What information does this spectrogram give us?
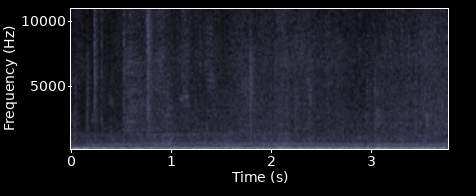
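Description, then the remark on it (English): A boat engine drones steadily, a deep throbbing rumble with a low harmonic hum that holds at a constant level throughout, with faint wind and water noise over it, as the boat pulls away from the quayside out to sea among islands on the west coast of Norway, in the rain. “Okay, so engines powered up. We're pulling away from the quayside and out to sea around these myriad islands on the west coast of Norway.”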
